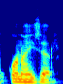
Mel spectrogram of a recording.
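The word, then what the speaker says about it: connoisseur: हालांकि ये पढ़ेंगे कोनाइजर, क्या पढ़ते हैं इसको? कोनाइजर। लेकिन हम पढ़ते हैं कोनो, तब लिखते हैं CONNO कोनो, उसके बाद COR ISSEUR, है ना?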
